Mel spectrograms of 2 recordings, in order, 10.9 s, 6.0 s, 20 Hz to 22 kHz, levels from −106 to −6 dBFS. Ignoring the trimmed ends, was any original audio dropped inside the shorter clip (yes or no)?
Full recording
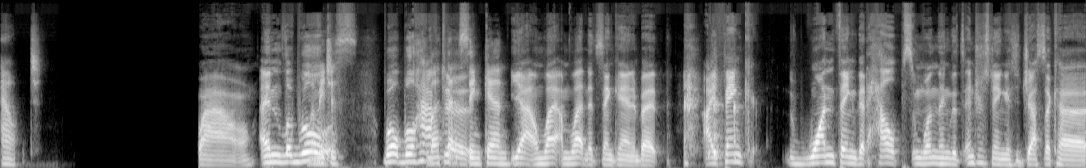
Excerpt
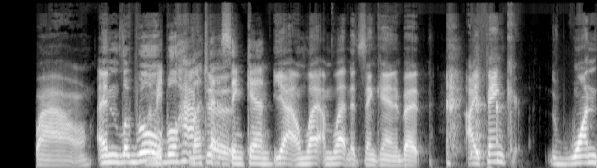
yes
